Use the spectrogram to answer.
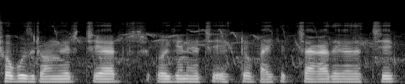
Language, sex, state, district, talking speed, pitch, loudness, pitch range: Bengali, male, West Bengal, Cooch Behar, 150 wpm, 130 Hz, -18 LUFS, 125-130 Hz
